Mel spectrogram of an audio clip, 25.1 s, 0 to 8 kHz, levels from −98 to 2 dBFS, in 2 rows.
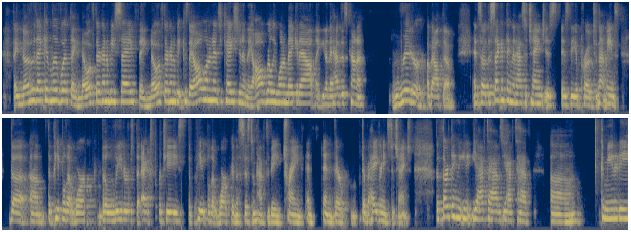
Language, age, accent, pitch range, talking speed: English, 40-59, American, 160-205 Hz, 260 wpm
